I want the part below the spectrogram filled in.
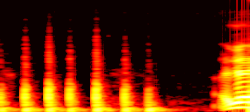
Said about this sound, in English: Open the damn door, Johnson.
